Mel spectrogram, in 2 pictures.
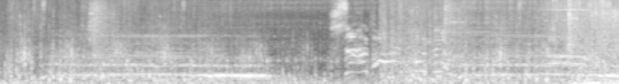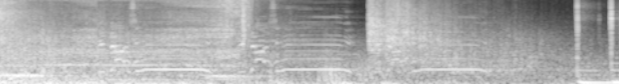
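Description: Dramatic sound design for a charging buffalo demon: long, deep, voice-like calls that rise and fall over heavy booming rumble. Three shorter, identical, higher calls come near the end.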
